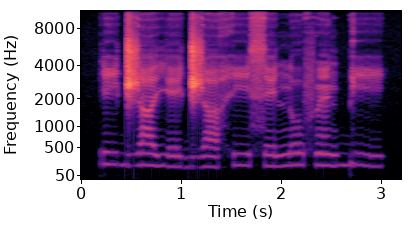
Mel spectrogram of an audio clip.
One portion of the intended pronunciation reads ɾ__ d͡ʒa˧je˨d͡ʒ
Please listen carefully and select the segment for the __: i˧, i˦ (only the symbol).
i˧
